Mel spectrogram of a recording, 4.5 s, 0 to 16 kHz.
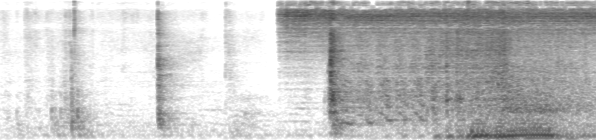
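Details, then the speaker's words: Ford Fiesta RS Turbo stored 17 years in a garage, fuel gauge reading empty; short cranking bursts, catches and runs only on starting spray, no fuel delivery, fuel pump dead. "The fuel pump's definitely dead, isn't it? Right, let's get on the hunt for a fuel pump then."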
